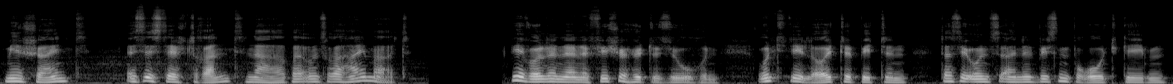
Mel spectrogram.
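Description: A man voicing a tired, weak old father who talks slowly and wearily, in a storybook reading. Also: mid-range voice, expressive, vocal fry, darkish tone, voice pushed up, exaggerated voice. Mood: weary. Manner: weary, hopeful.

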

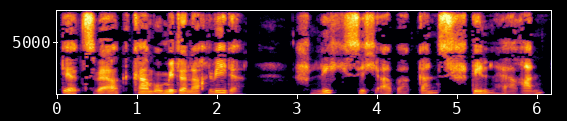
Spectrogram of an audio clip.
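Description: A man reading a fairy tale aloud in a slow, measured way. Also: medium pitch, big pitch swings, husky, no room sound, clean studio sound. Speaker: narrator.

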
